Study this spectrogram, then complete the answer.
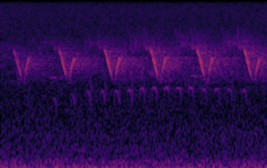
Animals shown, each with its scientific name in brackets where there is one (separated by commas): Ovenbird (Seiurus aurocapilla), Red-eyed Vireo (Vireo olivaceus), American Robin (Turdus migratorius)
